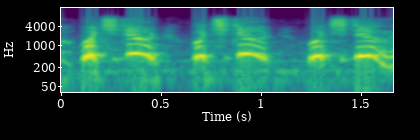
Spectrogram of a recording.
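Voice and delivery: high, loud squawky parrot chant. Retold or imitated. Imitating her excited parrot at the drive-through, high squawk. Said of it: "she'd go".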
